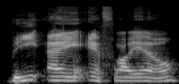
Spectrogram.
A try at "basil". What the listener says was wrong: No, S. BASIL.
